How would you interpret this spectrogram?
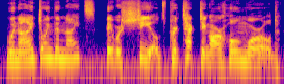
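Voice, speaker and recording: An actress playing a proud, dutiful older warrior knight in a video game, solemn and earnest. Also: female voice, medium pitch, animated, moderate pace, slight background noise, lightly acted. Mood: bitter regret.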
